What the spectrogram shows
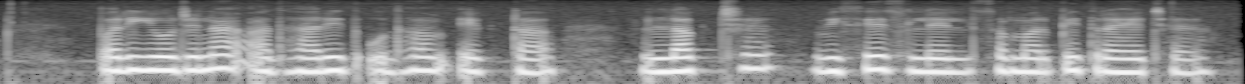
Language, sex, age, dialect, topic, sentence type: Maithili, female, 25-30, Eastern / Thethi, banking, statement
